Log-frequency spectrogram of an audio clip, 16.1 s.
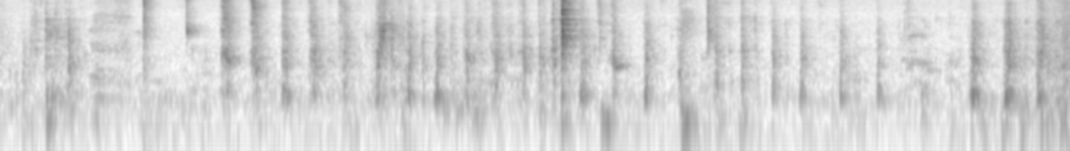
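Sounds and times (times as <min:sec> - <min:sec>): person chewing crunchy food: 0:03.3 - 0:16.0.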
